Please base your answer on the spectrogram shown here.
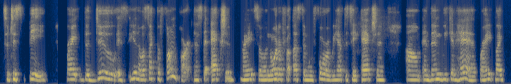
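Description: A woman's voice: medium pitch, fairly even intonation, moderate pace, rough recording. A woman in her forties, a business coach talking in a casual podcast chat, enthusiastic and often tagging "right?" onto her points.

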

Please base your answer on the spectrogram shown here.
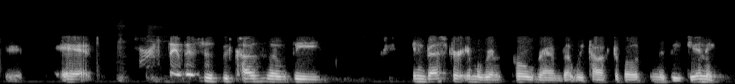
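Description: A Canadian guest explaining immigration in an interview, speaking in a measured, hesitant way with many uh's. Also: male voice, mid-range voice, lively intonation, husky, no echo. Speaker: podcast guest, immigration expert. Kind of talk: interview answers. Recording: tinny phone line.

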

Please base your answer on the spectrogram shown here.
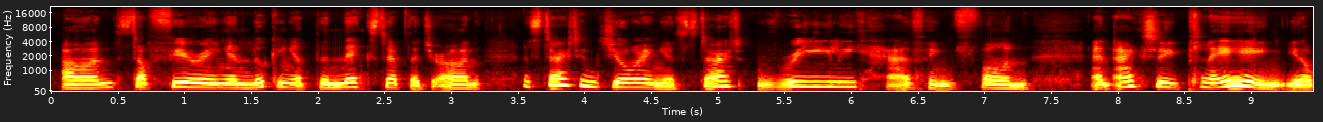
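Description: A middle-aged woman hosts her podcast with eager, encouraging energy, sprinkling her talk with ums and you knows. Her voice has a gravelly fry and sounds a bit croaky this week. The tone is mellow and soft-edged rather than bright. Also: lowish voice. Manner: enthusiastic, encouraging, with fillers. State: slightly croaky voice. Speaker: podcast host. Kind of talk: upbeat motivational podcast talk.

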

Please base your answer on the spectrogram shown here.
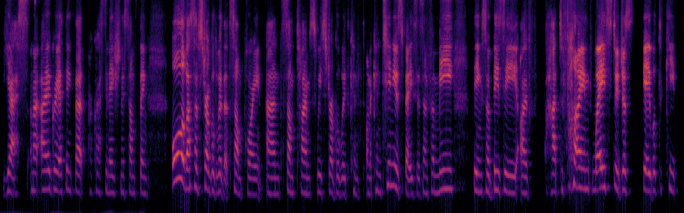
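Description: A woman's voice: mid-range voice, steady tone, moderate pace, fairly bright tone. Earnest woman coach. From Norway. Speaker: podcast guest, life coach. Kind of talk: conversational interview answers.

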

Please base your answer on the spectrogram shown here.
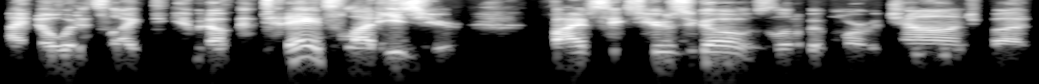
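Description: A man's voice: medium pitch, huge pitch swings, racing, sharp tone, no echo, low-quality recording. A middle-aged man telling a personal story as a guest in a casual interview, with many fillers and restarts. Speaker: guest, vibroacoustic therapy practitioner.

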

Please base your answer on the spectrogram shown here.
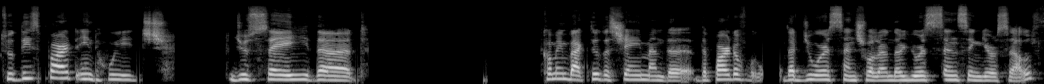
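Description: A woman's voice: mid-range voice, unhurried, no echo. A woman guest in a casual podcast conversation, talking expressively and laughing often. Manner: expressive, laughs often, acts out quoted voices.

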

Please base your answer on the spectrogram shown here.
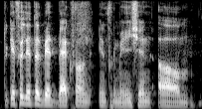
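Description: A man's voice: on the low side, moderate pace, a little mellow. A Dutch man co-hosting a podcast in English, explaining ideas earnestly and leaning often on "basically". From Netherlands. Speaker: podcast co-host. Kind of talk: casual podcast talk.

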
